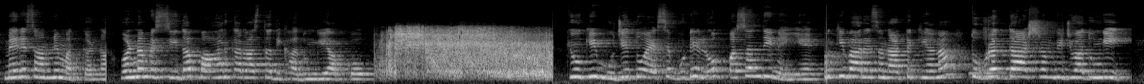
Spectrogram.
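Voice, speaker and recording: A woman playing a blunt, sharp-tongued young wife who scorns the elders of the house. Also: very high-pitched, normal speed, echoey room, noisy background. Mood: scornful.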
